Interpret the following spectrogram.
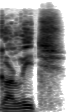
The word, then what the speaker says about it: Golic: First of all, it's pronounced garlich. It's Eastern European. Well, that's the Golics. They're Golich, yeah.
